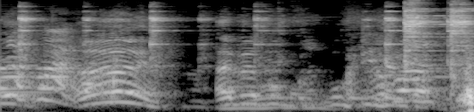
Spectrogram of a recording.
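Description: A performer's voice speaking in a rising-and-falling, sing-song delivery, with light metallic clinks in the background.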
